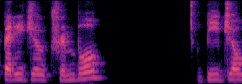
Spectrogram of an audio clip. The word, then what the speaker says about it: Betty Jo: Bijou or Bijou or however Yep. you want to pronounce her name. It's Betty Jo.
